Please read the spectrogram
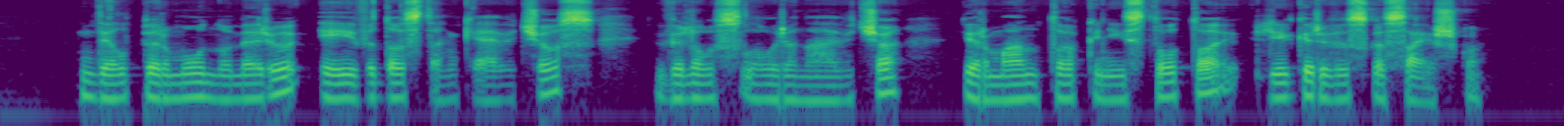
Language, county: Lithuanian, Vilnius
